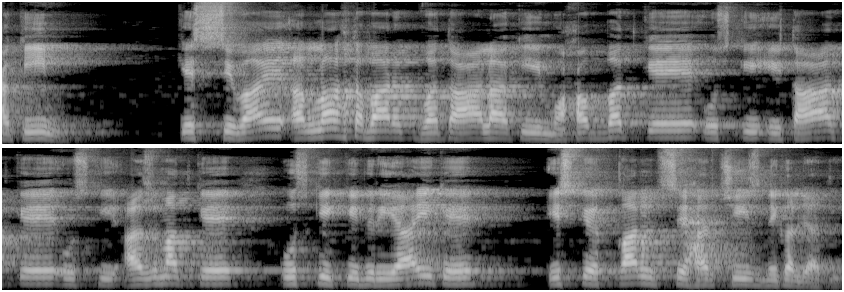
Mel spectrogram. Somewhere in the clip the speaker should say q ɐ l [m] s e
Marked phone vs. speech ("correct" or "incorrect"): incorrect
